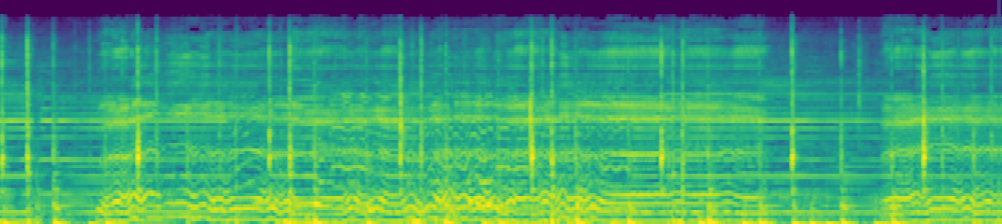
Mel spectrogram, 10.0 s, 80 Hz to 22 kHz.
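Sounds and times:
violin: 0.0s - 10.0s
men singing: 1.0s - 8.1s, 8.8s - 10.0s.

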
